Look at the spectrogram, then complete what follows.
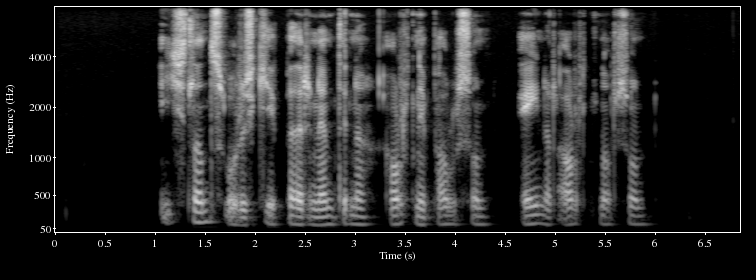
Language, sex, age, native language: Icelandic, male, 20-29, Icelandic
